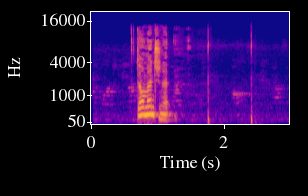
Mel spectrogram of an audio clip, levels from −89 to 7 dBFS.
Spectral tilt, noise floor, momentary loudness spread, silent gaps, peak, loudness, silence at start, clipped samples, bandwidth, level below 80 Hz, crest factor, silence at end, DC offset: -2.5 dB/octave; -58 dBFS; 26 LU; none; -2 dBFS; -16 LUFS; 0.7 s; under 0.1%; 14.5 kHz; -60 dBFS; 22 dB; 1.8 s; under 0.1%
